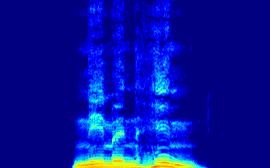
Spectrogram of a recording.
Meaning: first-person plural subjunctive II of hinnehmen
- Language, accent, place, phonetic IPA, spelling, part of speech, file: German, Germany, Berlin, [ˌnɛːmən ˈhɪn], nähmen hin, verb, De-nähmen hin.ogg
